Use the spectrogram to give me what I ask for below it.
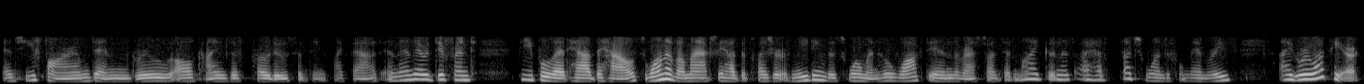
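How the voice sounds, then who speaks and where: A woman's voice: low-pitched, fairly quick, husky. A woman from Germany, a restaurant owner, telling stories as a guest in a radio interview over a phone line. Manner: warm storytelling with frequent laughs.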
